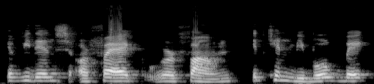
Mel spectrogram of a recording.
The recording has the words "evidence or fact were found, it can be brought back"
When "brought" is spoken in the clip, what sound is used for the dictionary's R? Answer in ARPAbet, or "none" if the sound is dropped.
none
